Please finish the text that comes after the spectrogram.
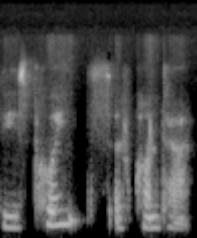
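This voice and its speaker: A woman leads a guided relaxation as a yoga nidra teacher. She speaks very slowly and gently, leaving long pauses between soothing instructions. Her voice has a creaky, gravelly edge, and the recording is dry and a little dull. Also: mid-range voice, no echo.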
